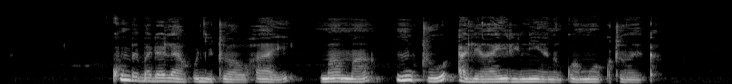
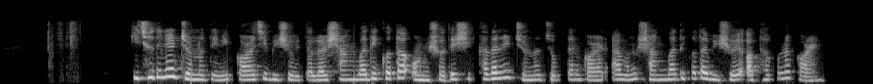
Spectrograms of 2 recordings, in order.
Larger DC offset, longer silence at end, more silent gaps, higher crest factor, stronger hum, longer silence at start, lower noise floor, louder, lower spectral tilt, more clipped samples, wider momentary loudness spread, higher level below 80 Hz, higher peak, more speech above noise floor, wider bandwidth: neither; first, 0.75 s vs 0.5 s; neither; about the same, 14 dB vs 18 dB; neither; first, 1.15 s vs 0.7 s; second, -69 dBFS vs -74 dBFS; second, -23 LUFS vs -19 LUFS; first, -7 dB/octave vs -4 dB/octave; neither; first, 12 LU vs 9 LU; second, -66 dBFS vs -58 dBFS; second, -8 dBFS vs -2 dBFS; second, 46 dB vs 55 dB; first, 10 kHz vs 8.2 kHz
